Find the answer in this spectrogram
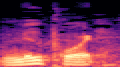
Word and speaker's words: Nieuport: I'm a lawyer, 395 Newport Drive. For the record, that's spelled Nieuport.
